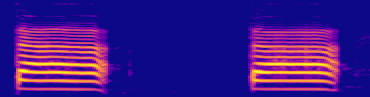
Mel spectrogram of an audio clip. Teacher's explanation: তাটা পড়তে হবে জিহ্বার আগা সামনের উপরের দুই দাঁতের গোড়ার সাথে লাগিয়ে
